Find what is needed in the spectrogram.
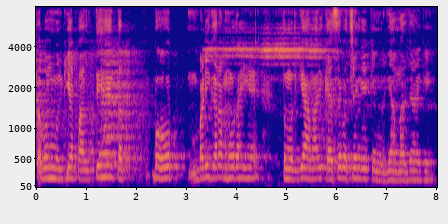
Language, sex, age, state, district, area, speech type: Hindi, male, 60+, Uttar Pradesh, Hardoi, rural, spontaneous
